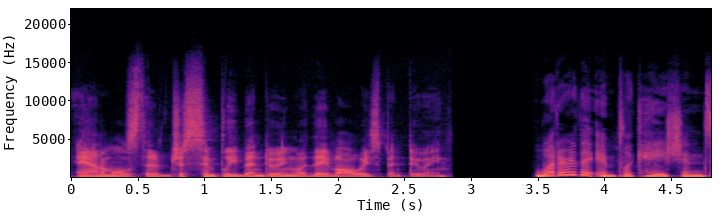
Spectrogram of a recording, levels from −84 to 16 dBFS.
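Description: Nothing in this bit of speech calls for comment, since no technical faults turn up anywhere in it.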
